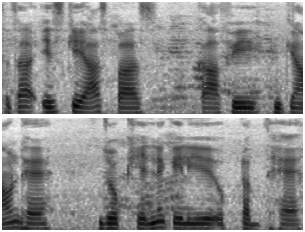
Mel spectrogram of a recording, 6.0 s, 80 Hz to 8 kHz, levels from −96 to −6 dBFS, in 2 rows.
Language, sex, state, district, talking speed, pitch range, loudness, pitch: Hindi, male, Haryana, Charkhi Dadri, 130 wpm, 125-135 Hz, -16 LUFS, 130 Hz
